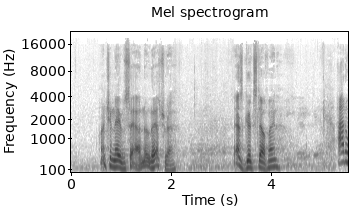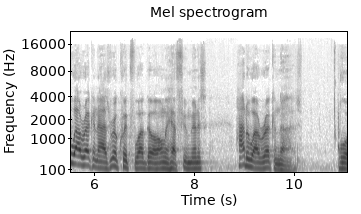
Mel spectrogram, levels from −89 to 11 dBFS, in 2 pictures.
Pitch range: 115-145 Hz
